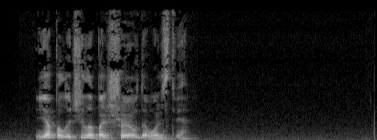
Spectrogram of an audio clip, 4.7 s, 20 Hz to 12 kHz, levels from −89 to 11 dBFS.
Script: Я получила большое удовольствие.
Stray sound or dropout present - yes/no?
no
